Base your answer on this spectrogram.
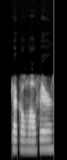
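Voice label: Dispatch, p25; WSO DISP 1; Wake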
